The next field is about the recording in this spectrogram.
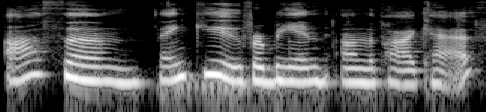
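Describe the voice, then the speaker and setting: A woman's voice: medium pitch, unhurried. A woman hosting a fan podcast, welcoming her guests with short, encouraging remarks. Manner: encouraging, brief affirmations. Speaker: podcast host. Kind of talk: casual podcast chat.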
